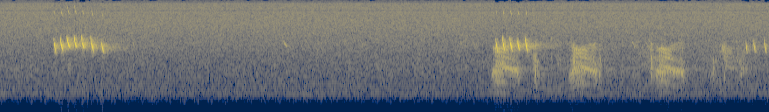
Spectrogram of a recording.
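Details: European greenfinch, a wild bird, heard in two short rapid trills several seconds apart, the second followed by lower, rougher buzzy notes and a few quiet twitters.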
